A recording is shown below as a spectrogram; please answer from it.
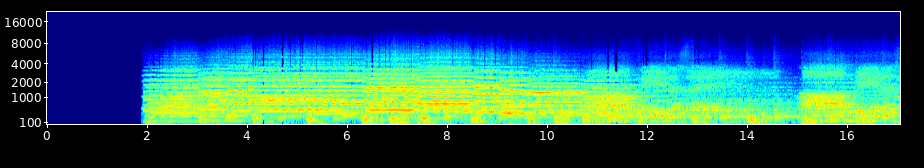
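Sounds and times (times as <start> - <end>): brass music with held chords: 1.9 - 17.0.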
